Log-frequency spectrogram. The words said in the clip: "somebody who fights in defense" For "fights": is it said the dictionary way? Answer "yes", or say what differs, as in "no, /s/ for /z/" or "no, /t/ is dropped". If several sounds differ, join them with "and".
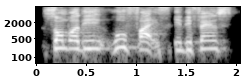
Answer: yes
